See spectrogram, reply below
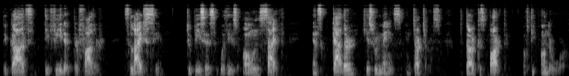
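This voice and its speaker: A man reading the part of a patient, mildly sarcastic middle-aged male teacher who lectures in a measured way. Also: medium pitch, lively intonation, breathy edge, full character voice. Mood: lecturing.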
